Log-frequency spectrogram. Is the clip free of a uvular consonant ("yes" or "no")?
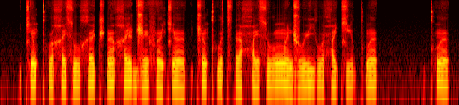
no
